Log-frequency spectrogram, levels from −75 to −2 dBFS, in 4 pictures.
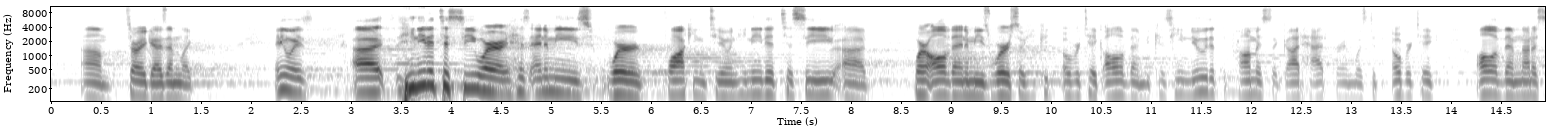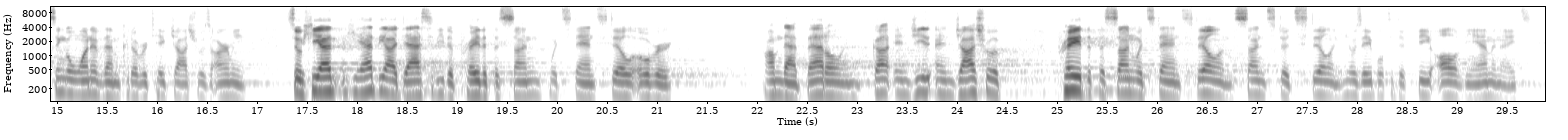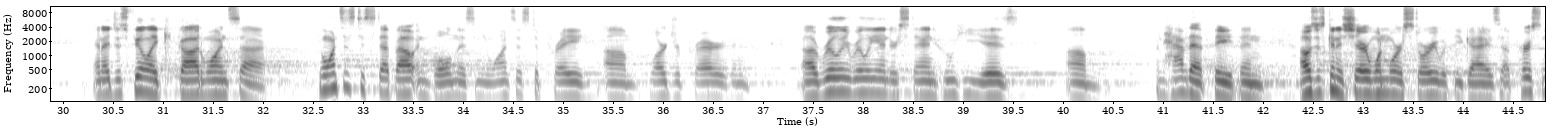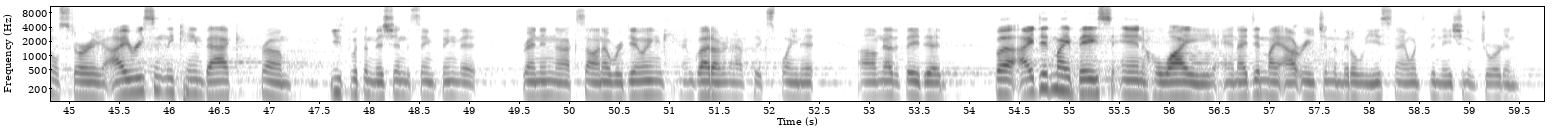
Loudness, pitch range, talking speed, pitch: -35 LUFS, 135-155 Hz, 220 wpm, 145 Hz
